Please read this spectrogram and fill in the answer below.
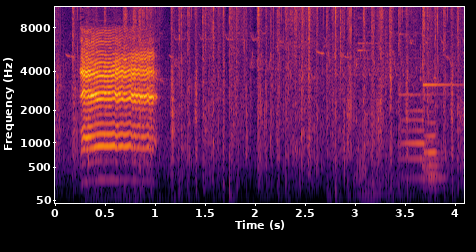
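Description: A baby goat bleating once: a single wavering call lasting under a second, just after the start.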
